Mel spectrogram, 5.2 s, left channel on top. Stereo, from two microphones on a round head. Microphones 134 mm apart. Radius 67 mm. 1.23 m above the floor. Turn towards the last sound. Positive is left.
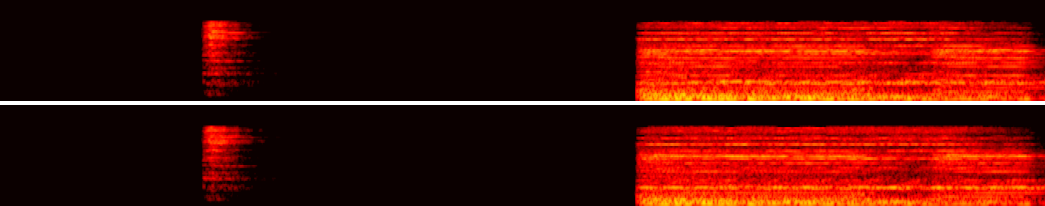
turn(degrees=-10)  # may be behind; listen again after turning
